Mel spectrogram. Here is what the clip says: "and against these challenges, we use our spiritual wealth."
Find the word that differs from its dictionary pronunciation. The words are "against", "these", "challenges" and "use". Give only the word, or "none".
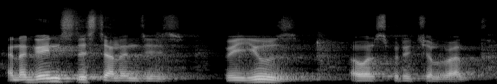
these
